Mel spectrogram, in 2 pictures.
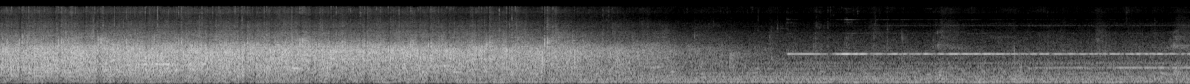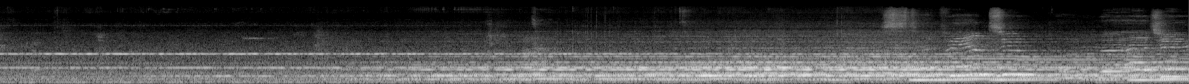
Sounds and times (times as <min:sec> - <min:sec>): Applause: 0:00.0 - 0:07.5.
